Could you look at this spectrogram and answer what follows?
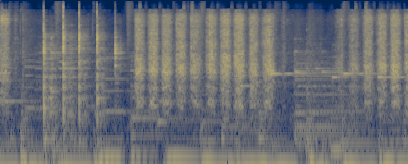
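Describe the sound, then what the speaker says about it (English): Lemon zest grated for whole wheat blueberry muffins, heard as quick rhythmic rasping strokes against the grater, close and fairly steady, with no voices. "I will be adding some grated lemon."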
